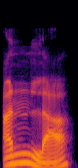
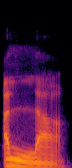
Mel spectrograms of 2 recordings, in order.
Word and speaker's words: Allah: So anla, you say Allah. The noon is changed into a lam, and the two lams are joined.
